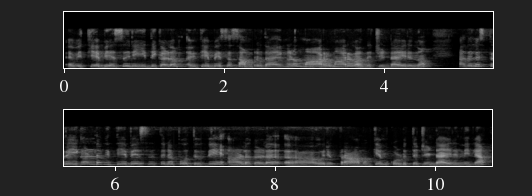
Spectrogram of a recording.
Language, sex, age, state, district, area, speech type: Malayalam, female, 18-30, Kerala, Palakkad, rural, spontaneous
